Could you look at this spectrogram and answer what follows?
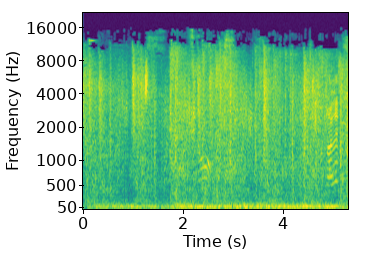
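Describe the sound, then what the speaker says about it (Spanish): Explosions in the 2017 Dungeon video game boom in rapid succession, loud, dense blasts and rumbling over a constant low roar, filling the whole stretch. "¿Están matando las explosiones o qué?"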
